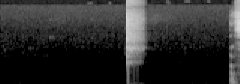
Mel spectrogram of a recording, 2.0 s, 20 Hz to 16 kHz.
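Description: A single short, sharp plastic click about a second in: the trigger lock button on a Milwaukee M12 Hackzall reciprocating saw being pushed in, locking the trigger.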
